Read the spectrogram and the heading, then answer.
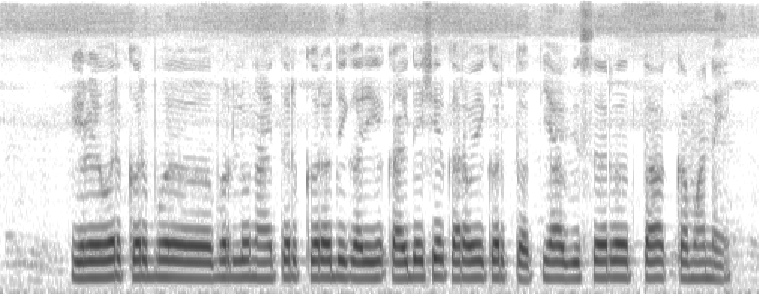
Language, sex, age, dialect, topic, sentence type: Marathi, male, 36-40, Southern Konkan, banking, statement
